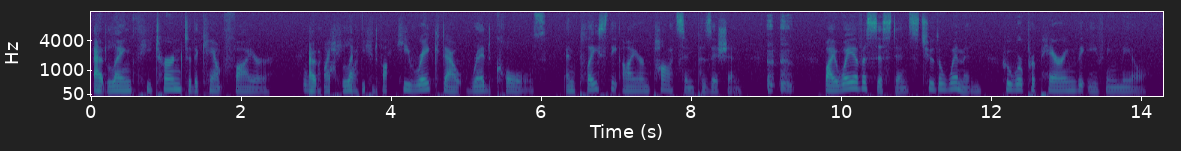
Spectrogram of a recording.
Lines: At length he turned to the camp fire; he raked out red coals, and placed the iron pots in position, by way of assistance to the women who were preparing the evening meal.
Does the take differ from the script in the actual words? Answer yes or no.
yes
